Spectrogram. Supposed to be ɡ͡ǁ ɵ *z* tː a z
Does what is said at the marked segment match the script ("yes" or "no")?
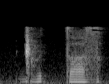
no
